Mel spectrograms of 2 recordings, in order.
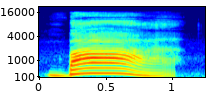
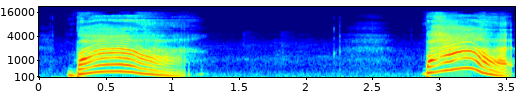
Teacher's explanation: the word it's crazy in thai is ba with the falling tone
